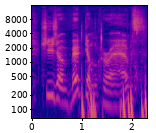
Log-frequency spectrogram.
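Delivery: very loud, slow, drawn-out, swooping cartoon drawl. Quoting a funny clip in Plankton voice. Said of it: "his Plankton impression".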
